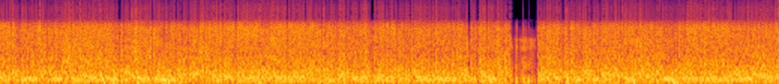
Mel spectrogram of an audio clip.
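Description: A car engine running hard while the car drifts on a wet surface, overloaded and buried in wind noise on the microphone. The sound drops out briefly about three and a half seconds in.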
